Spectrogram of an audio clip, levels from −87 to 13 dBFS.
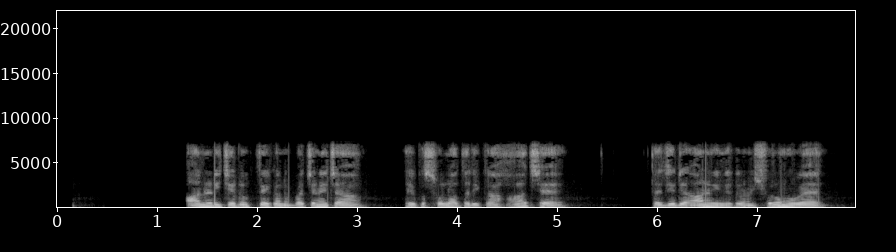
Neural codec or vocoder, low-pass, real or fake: none; 7.2 kHz; real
